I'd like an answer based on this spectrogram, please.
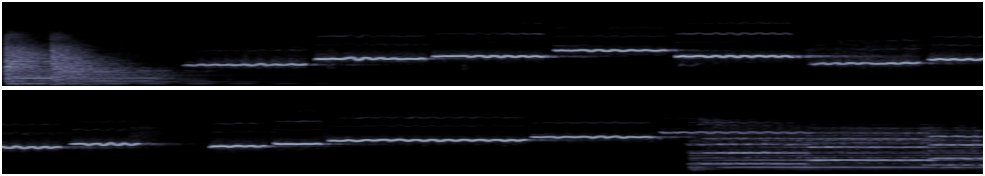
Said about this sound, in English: That whistle be your signal for the Signal Oil program, The Whistler, each Wednesday night at this same time.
